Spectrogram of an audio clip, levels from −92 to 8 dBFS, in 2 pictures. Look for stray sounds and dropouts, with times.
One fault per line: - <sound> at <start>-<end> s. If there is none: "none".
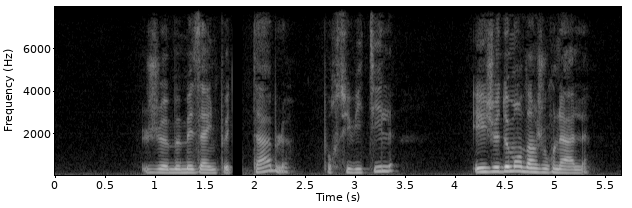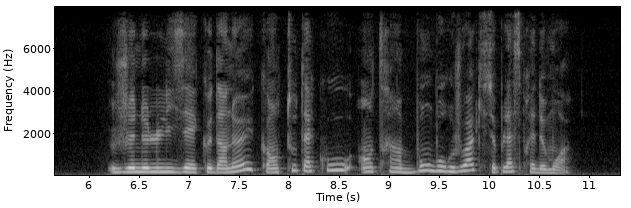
- dropout at 1.8-1.9 s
